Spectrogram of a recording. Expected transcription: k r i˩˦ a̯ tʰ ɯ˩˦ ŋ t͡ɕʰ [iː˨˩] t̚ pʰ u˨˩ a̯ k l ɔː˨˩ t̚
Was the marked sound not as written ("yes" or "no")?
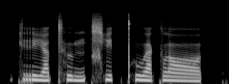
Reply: yes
